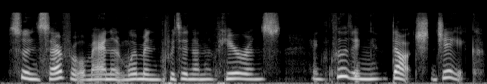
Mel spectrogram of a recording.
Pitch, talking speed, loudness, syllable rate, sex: 250 Hz, 150 wpm, -17 LUFS, 4.6 syllables/s, female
